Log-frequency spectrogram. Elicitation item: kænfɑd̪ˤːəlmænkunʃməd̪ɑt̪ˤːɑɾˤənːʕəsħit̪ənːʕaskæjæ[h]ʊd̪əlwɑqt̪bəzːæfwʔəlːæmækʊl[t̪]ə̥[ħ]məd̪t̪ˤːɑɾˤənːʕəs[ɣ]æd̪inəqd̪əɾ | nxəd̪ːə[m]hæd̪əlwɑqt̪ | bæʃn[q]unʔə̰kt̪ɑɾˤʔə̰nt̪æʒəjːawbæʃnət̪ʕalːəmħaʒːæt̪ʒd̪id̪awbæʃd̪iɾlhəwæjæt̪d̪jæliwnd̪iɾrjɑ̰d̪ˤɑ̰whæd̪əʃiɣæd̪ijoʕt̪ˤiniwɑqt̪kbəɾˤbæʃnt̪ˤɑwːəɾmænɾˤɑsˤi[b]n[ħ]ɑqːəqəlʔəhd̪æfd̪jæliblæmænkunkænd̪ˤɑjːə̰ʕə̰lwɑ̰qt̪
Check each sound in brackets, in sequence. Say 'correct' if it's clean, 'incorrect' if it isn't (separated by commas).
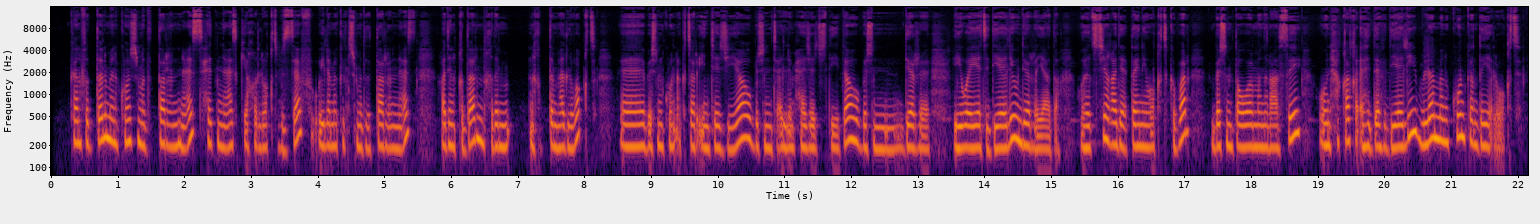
incorrect, correct, incorrect, correct, correct, incorrect, incorrect, correct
